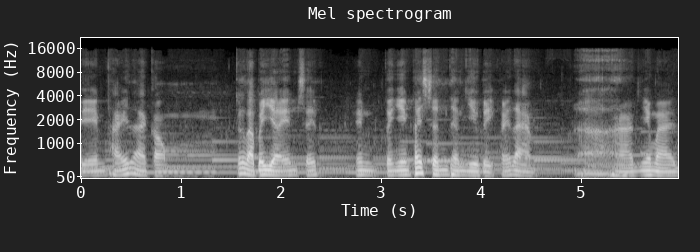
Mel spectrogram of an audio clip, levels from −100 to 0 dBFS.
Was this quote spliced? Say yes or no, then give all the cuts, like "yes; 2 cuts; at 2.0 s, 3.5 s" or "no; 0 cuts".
no; 0 cuts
